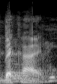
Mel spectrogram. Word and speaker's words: Bekai: I hope I haven't butchered the name. No, it's Bekai.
